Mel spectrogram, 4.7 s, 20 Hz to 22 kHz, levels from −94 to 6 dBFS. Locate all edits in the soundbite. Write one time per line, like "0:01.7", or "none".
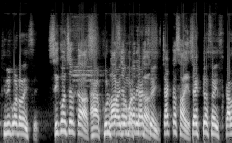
none

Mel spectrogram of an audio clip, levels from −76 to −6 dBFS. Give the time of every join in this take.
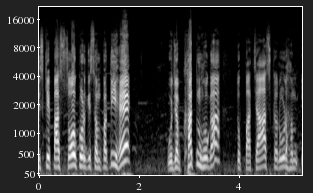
none

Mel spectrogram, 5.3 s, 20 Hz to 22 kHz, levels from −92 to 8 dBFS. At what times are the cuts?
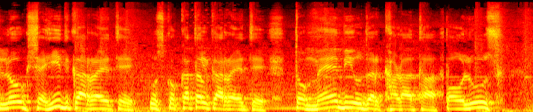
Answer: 0:04.4

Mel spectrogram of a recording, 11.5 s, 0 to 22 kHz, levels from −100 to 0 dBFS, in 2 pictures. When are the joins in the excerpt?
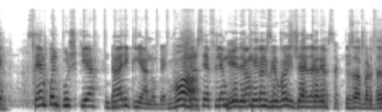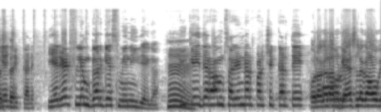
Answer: none

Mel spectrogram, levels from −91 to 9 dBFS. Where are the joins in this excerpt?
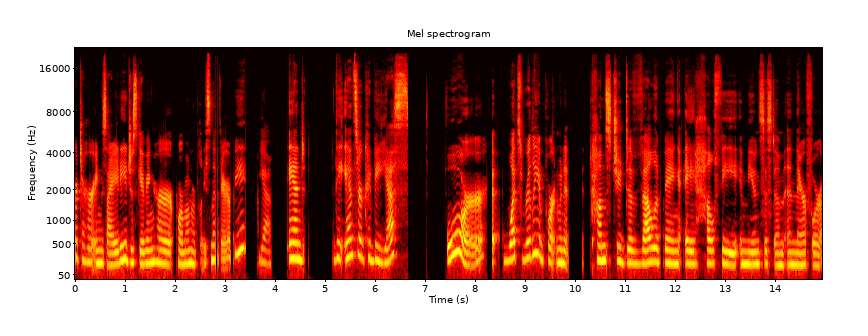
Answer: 0:08.3

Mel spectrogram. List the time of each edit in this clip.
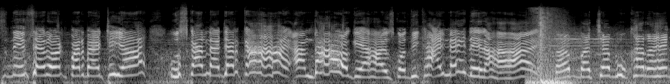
0:05.4

